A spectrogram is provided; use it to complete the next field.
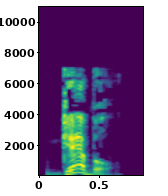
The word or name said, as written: gabble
